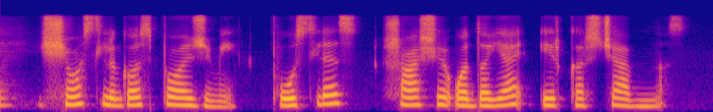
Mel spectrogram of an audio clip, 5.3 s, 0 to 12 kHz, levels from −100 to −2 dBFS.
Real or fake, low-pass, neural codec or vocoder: fake; 7.2 kHz; codec, 16 kHz, about 1 kbps, DyCAST, with the encoder's durations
